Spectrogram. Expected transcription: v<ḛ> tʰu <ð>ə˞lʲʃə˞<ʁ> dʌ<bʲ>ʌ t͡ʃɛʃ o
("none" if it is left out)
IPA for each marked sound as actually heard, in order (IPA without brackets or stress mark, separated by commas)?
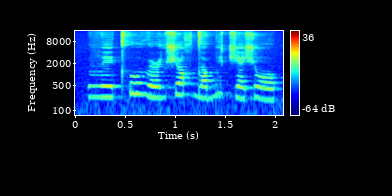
e, ð, χ, bʲ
